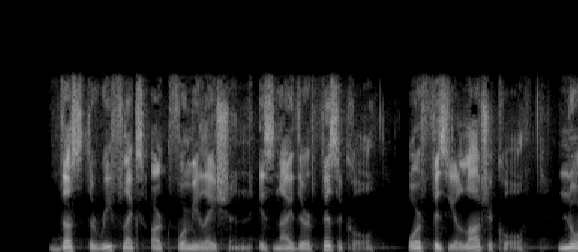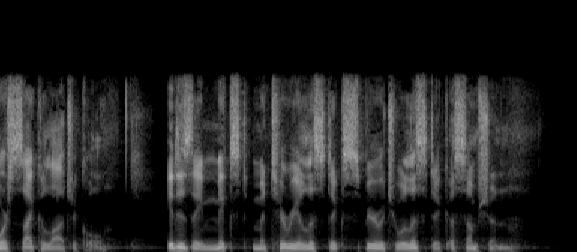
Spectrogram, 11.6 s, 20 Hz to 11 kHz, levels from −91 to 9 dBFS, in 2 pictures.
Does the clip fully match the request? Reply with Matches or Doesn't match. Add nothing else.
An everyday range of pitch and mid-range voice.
Doesn't match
